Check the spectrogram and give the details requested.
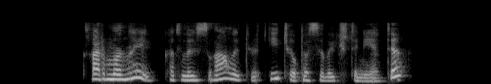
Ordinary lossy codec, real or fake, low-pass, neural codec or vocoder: MP3, 48 kbps; fake; 7.2 kHz; codec, 24 kHz, 1.5 kbps, HILCodec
